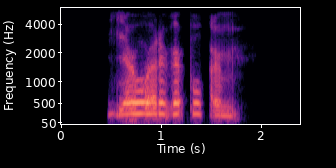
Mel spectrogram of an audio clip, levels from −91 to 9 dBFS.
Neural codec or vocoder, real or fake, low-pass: autoencoder, 44.1 kHz, a latent of 192 numbers a frame, MeloTTS; fake; 5.4 kHz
